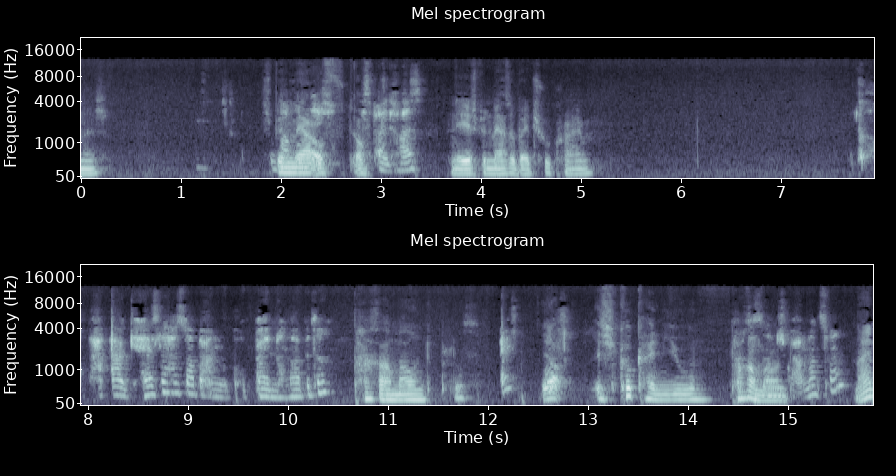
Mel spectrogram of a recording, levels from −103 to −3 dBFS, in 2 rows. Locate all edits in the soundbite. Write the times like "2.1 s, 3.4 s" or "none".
9.6 s, 12.0 s, 14.4 s

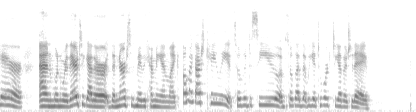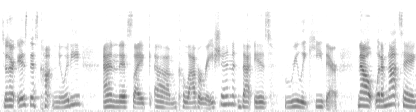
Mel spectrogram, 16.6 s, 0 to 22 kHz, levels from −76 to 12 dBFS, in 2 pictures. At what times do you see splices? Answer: none

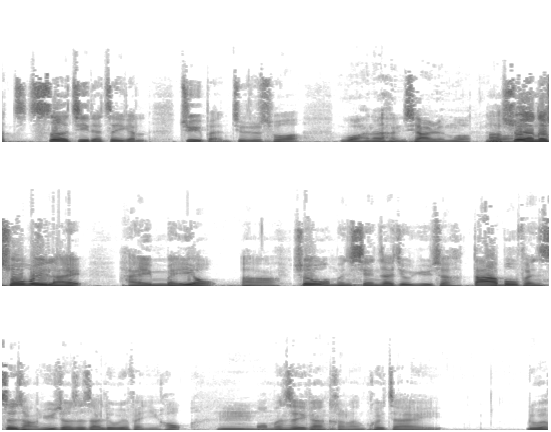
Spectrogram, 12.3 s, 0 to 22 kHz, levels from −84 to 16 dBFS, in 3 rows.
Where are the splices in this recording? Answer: 2.5 s, 3.5 s, 6.2 s

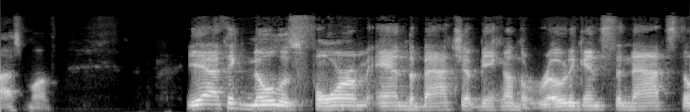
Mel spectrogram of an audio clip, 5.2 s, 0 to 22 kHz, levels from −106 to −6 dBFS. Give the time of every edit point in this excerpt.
none

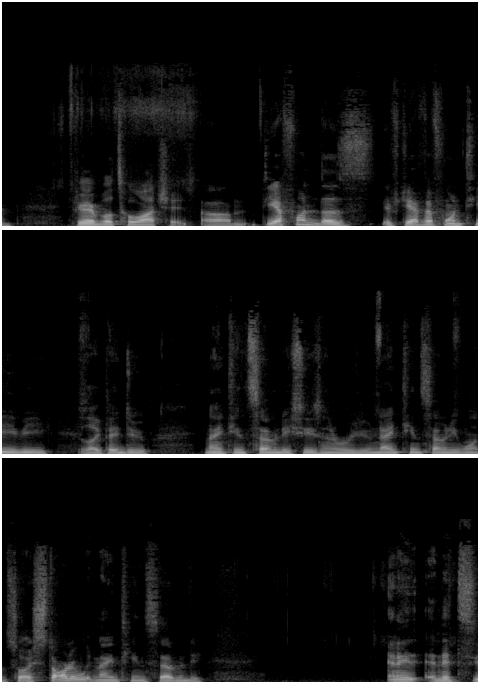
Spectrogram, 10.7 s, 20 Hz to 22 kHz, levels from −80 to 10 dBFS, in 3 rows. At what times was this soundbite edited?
4.1 s

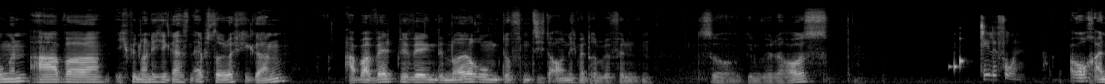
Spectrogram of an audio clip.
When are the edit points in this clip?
9.7 s

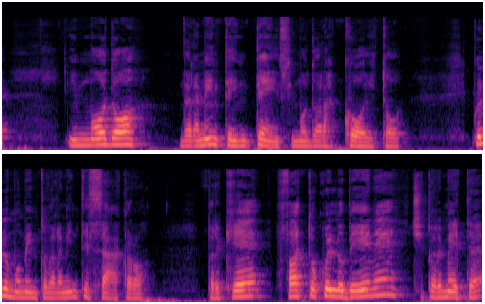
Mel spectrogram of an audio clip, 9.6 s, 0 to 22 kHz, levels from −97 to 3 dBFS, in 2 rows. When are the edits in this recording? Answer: 7.5 s

